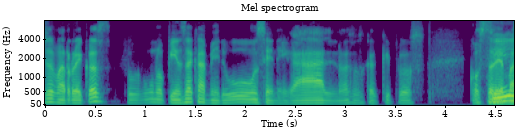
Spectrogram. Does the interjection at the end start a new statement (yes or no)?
yes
